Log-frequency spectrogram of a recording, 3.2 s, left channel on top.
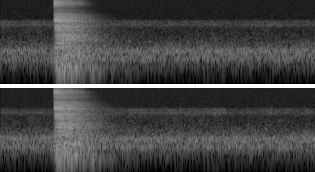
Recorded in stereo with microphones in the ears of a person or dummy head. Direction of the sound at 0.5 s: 5° right (ahead or behind).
